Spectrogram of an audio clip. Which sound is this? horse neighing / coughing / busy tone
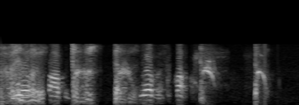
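coughing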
